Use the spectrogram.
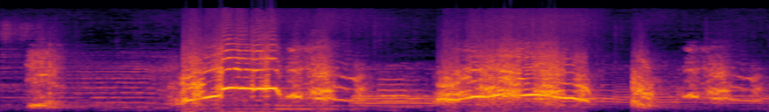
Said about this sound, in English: whole herds of playful Indian elephants migrate here to bathe. Watch out for some wet surprises from those big shots. And the little ones, too, they're playful little squirts.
